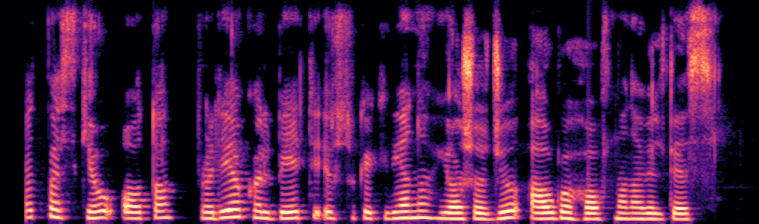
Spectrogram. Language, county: Lithuanian, Utena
